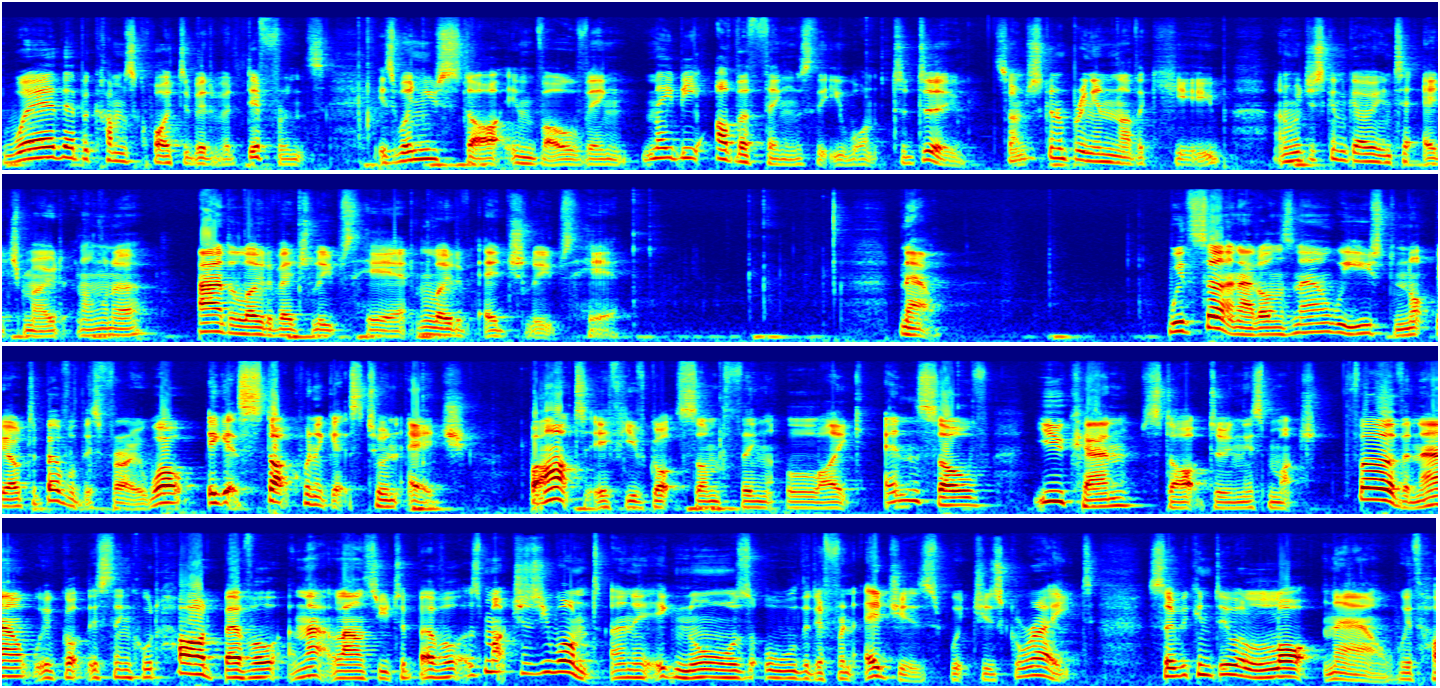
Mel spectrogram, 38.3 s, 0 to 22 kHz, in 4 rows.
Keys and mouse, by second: 0.0 Tab, 0.8 click, 1.1 click, 2.3 Delete, 3.0 shift+a, 6.4 middle click, 6.9 s, 8.6 Tab, 10.1 ctrl+r, 11.1 click, 11.4 Escape, 12.3 ctrl+r, 13.7 click, 14.5 Escape, 15.0-15.5 middle drag, 16.5 Tab, 17.5 click, 17.9-19.0 middle drag, 19.6 ctrl+b, 21.8 Escape, 22.6 middle click, 23.0 shift+middle drag, 23.8 alt+4, 29.6 click.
